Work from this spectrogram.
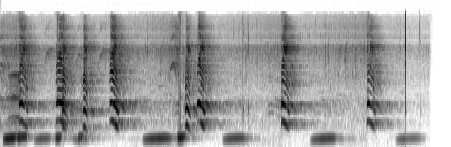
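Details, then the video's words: A siamang at Chiba Zoological Park barks vigorously, giving loud, ringing barks with sharp rising onsets, repeated about once a second. "【音量注意】吠えるフクロテナガザル＠千葉市動物公園"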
